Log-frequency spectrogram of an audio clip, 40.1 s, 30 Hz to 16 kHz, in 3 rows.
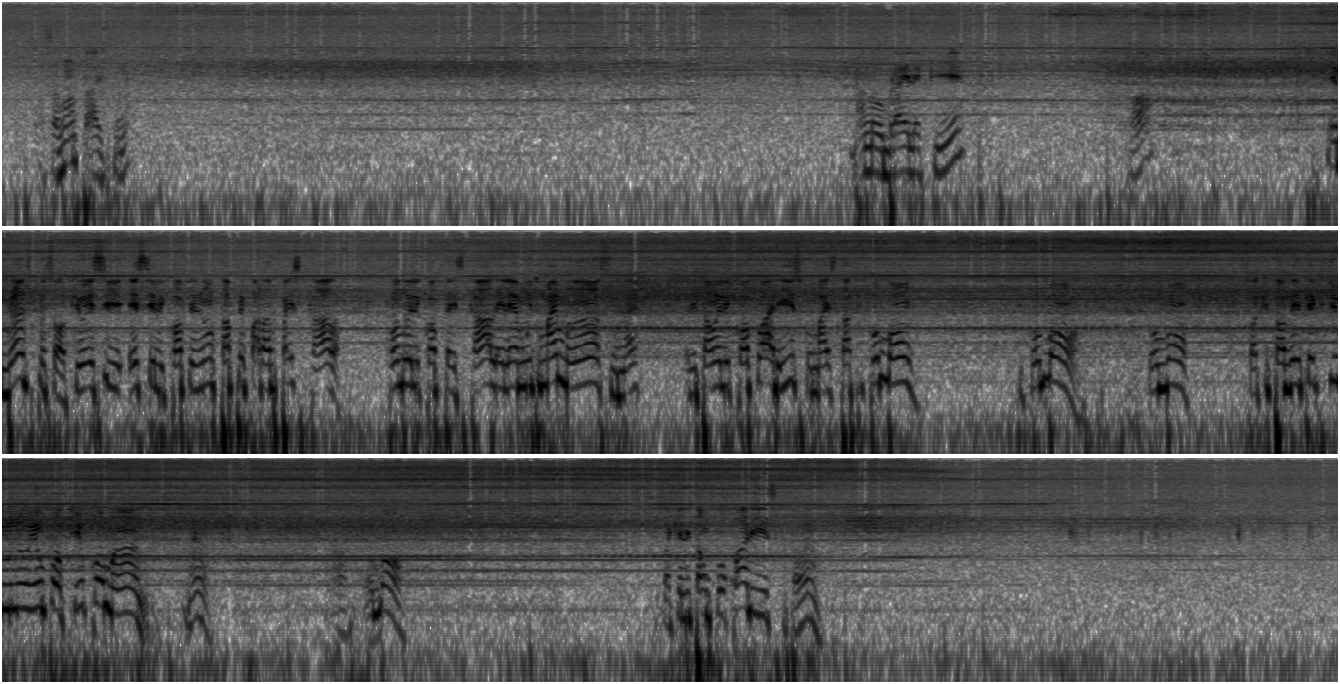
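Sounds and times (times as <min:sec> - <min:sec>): model helicopter motor whine: 0:00.0 - 0:40.0.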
